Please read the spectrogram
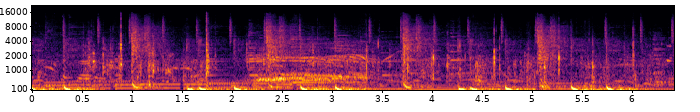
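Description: Background music with a steady beat and bass line over the sounds of skateboarding: polyurethane wheels rolling on concrete, and sharp clacks of the board popping and landing.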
